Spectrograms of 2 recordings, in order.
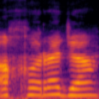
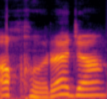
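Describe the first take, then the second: Both takes have the same delivery.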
